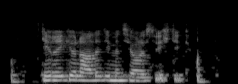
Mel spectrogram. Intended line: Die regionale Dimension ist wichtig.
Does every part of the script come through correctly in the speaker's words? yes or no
yes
